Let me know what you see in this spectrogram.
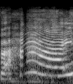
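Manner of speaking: very high, loud, stretched-out, drawn-out hi. Greeting viewers after being asked to speak: loud hi. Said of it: "dial it down a little bit on the hi bit".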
